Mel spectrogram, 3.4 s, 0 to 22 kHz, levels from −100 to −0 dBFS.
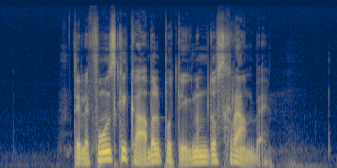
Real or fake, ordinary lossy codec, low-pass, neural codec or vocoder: real; none; 19.8 kHz; none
